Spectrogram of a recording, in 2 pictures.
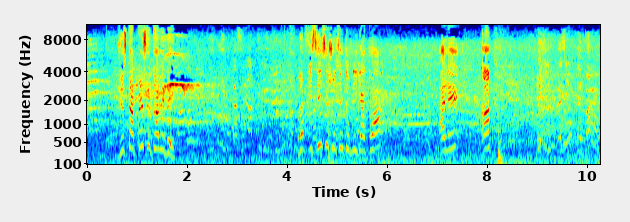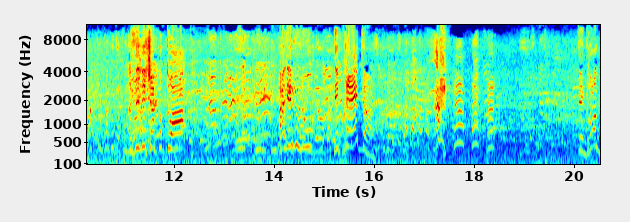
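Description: Children shout and squeal in a large echoing hall.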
